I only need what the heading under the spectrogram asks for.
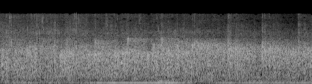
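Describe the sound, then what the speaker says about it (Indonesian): A church congregation applauds together, a dense, even wash of clapping that holds steady and loud throughout with no talk over it. "Berikan tepuk tangan bagi Yesus."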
